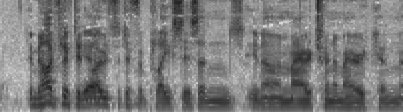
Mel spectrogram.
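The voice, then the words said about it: Fairly neutral received pronunciation accent. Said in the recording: “fairly neutral kind of received pronunciation”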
